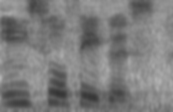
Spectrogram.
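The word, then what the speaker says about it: esophagus: Food pipe को हम बोलते हैं ईसोफेगस. इस ट्यूब को हम बोलते हैं ईसोफेगस. ऑलराइट. ईसोफेगस में ओ साइलेंट रहता है, तो बहुत बच्चे इसको ओ ईसोफेगस बोलते हैं.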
